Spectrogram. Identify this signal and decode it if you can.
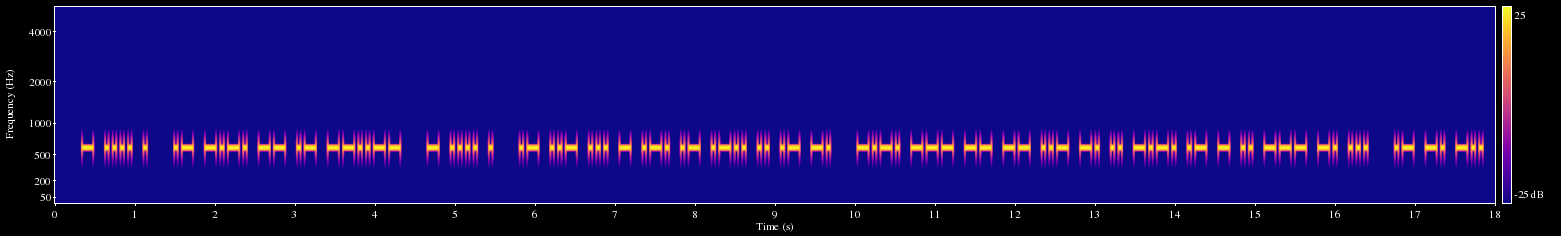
Morse code, heard as a keyed tone, about 25 wpm, 600 Hz. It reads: THE ACMA, THE AUSTRALIAN COMMUNICATIONS AND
